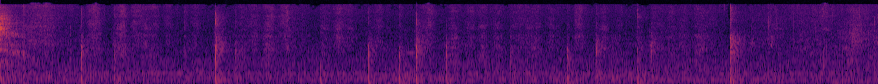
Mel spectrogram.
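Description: Chalk writing on a chalkboard: a faint scatter of short taps and clicks as letters are written, ending near the end.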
